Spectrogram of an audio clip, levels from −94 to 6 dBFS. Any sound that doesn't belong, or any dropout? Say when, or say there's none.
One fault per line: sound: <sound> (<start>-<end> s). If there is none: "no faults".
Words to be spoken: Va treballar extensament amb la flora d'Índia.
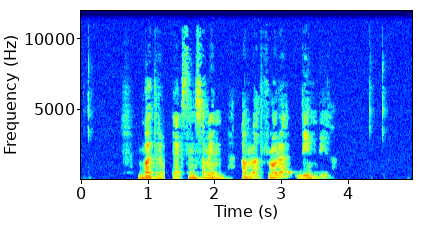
sound: dropout (1.3-1.4 s)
